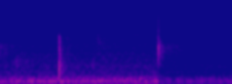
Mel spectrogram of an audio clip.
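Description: Snooker cue tip striking the cue ball about half a second in, then a sharper, louder click about a second later as the cue ball hits a red, over a steady low hum.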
